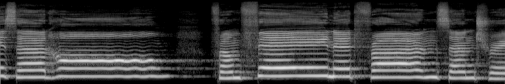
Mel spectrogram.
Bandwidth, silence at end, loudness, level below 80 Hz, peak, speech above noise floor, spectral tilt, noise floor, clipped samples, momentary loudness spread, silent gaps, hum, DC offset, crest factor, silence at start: over 20 kHz; 0 s; -13 LUFS; -82 dBFS; -2 dBFS; 23 dB; 0 dB/octave; -37 dBFS; under 0.1%; 8 LU; none; none; under 0.1%; 12 dB; 0 s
